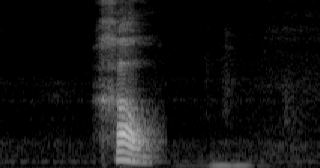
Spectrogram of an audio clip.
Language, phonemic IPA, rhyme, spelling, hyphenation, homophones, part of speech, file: Dutch, /ɣɑu̯/, -ɑu̯, gouw, gouw, gauw / Gauw, noun, Nl-gouw.ogg
- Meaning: 1. shire, geographical and/or administrative region 2. shire, geographical and/or administrative region: gau (subdivision of the Frankish and Holy Roman empires)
